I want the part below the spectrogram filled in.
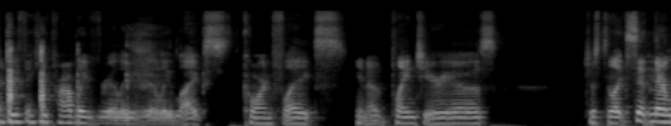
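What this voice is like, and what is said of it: Usual voice. Nothing is said of it.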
